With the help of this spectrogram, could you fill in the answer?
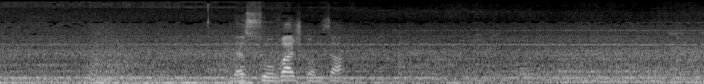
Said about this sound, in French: Le métro est venu.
